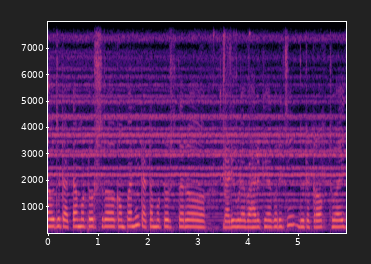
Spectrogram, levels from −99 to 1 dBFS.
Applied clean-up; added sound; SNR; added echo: none; Musical instrument; 10 dB; none.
